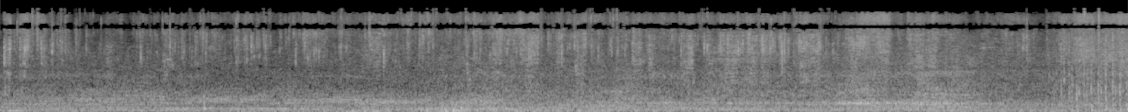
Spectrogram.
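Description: Water from a garden hose running onto a wet golden retriever's coat and the deck: a steady splashing with dripping and spatter.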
